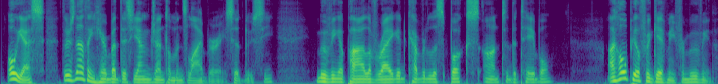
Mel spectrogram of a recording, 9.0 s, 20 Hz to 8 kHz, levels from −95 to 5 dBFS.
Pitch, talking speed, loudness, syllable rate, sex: 110 Hz, 215 wpm, -20 LUFS, 6.5 syllables/s, male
